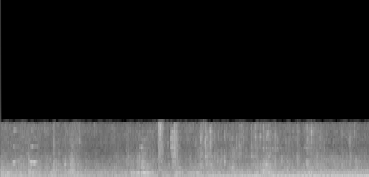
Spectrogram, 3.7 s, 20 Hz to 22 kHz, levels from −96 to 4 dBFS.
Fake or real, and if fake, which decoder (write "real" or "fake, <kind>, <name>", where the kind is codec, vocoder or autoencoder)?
real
